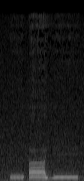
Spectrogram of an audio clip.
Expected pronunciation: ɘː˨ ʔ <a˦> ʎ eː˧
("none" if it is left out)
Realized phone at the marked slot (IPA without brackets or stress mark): aː˦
